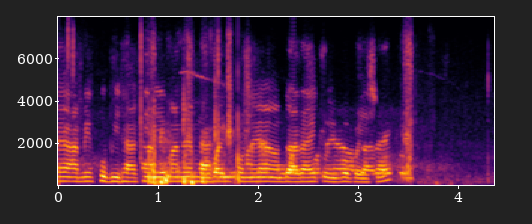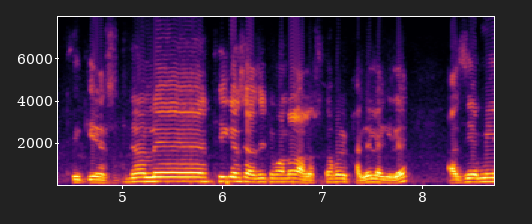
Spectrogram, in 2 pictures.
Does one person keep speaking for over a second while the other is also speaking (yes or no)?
yes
